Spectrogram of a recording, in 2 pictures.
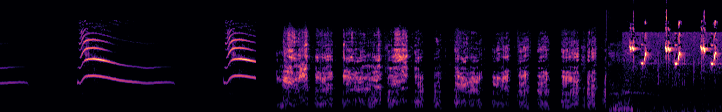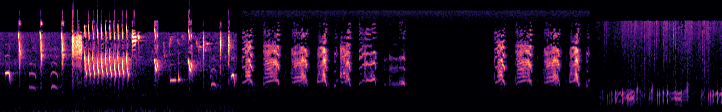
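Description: A string of separate animal-call clips. A cat meows three times, each call falling in pitch. Birds then chirp and tweet, with a fast trill in the middle, for most of the run, and a pigeon starts cooing near the end.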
